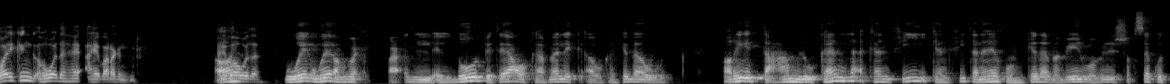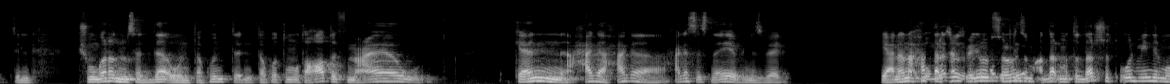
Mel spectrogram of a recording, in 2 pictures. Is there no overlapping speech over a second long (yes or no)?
no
